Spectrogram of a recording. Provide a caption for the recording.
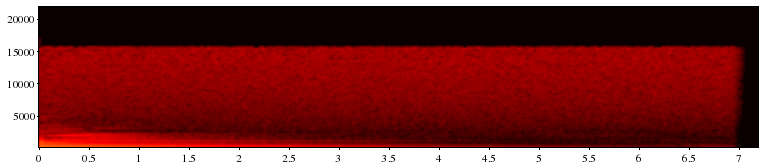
Tape Slide Guitar 17
Lo-fi tape samples at your disposal.
collab-2, guitar, Jordan-Mills, lo-fi, lofi, mojomills, slide, tape, vintage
